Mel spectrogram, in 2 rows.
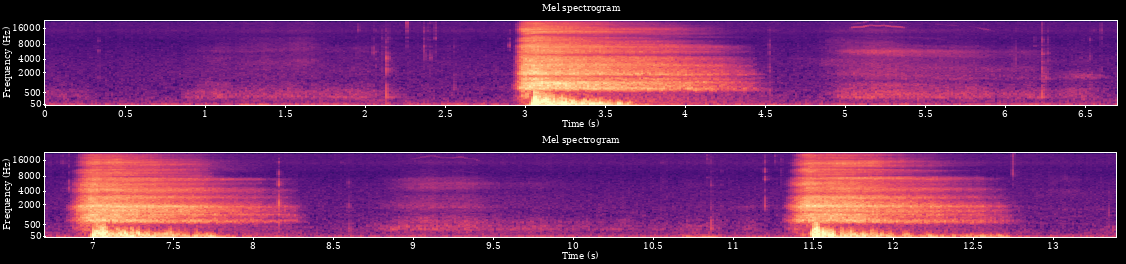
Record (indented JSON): {
  "exhalation_length": "13.4 s",
  "exhalation_amplitude": 4071,
  "exhalation_signal_mean_std_ratio": 0.31,
  "survey_phase": "alpha (2021-03-01 to 2021-08-12)",
  "age": "18-44",
  "gender": "Female",
  "wearing_mask": "No",
  "symptom_cough_any": true,
  "symptom_shortness_of_breath": true,
  "symptom_fatigue": true,
  "symptom_fever_high_temperature": true,
  "symptom_headache": true,
  "smoker_status": "Never smoked",
  "respiratory_condition_asthma": false,
  "respiratory_condition_other": false,
  "recruitment_source": "Test and Trace",
  "submission_delay": "2 days",
  "covid_test_result": "Positive",
  "covid_test_method": "LFT"
}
